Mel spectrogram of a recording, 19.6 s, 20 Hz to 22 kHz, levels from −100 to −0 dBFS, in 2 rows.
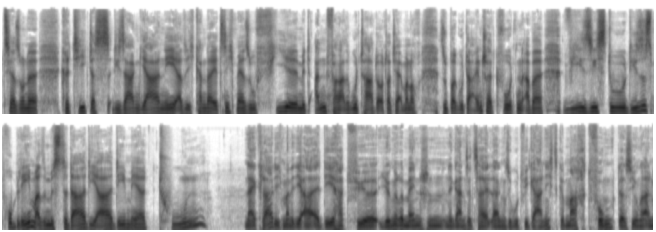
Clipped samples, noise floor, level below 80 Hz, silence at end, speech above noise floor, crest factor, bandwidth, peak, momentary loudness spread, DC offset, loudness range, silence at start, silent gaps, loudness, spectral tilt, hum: under 0.1%; -58 dBFS; -60 dBFS; 0 s; 37 dB; 18 dB; 17 kHz; -4 dBFS; 7 LU; under 0.1%; 5 LU; 0.05 s; none; -21 LUFS; -4.5 dB/octave; none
